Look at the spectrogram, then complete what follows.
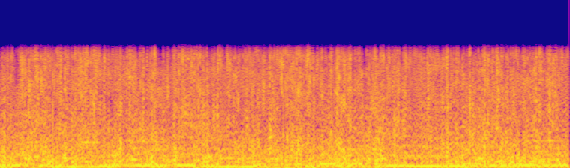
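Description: Loud, steady, muddy din of a line-dancing session in a gymnasium, with a steady low hum running under it.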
